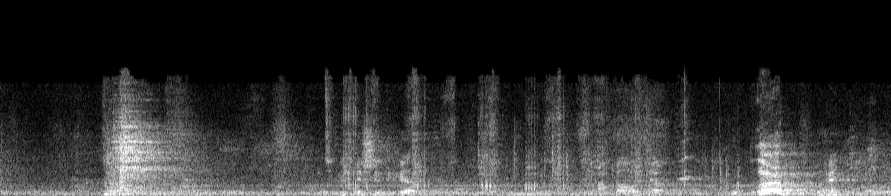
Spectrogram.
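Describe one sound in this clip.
Several men shout loud encouragement in an echoing hall.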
